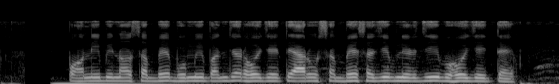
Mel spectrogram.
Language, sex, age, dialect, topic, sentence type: Maithili, male, 36-40, Angika, agriculture, statement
